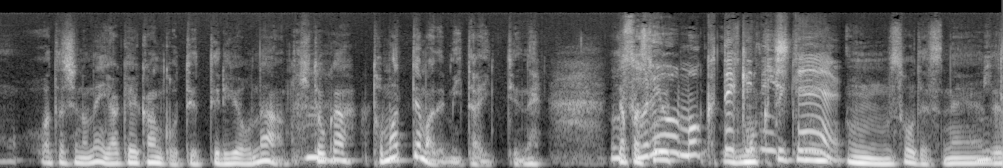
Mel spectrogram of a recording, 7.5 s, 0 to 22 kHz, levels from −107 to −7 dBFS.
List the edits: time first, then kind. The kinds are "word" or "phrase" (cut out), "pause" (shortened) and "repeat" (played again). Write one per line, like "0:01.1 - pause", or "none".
0:02.8 - pause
